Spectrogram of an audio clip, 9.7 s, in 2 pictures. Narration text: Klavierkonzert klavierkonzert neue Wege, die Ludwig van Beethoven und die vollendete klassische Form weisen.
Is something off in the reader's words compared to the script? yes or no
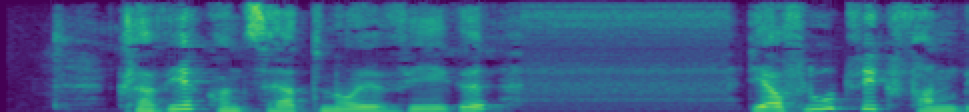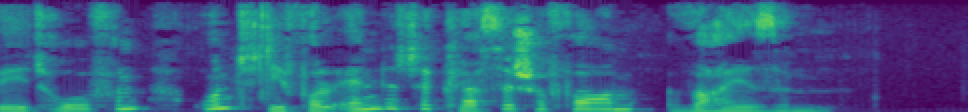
yes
